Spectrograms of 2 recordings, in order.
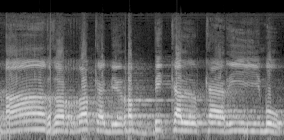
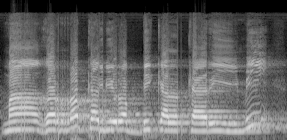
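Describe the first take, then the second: First: The last word ends with a 'u' vowel. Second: The last word ends with an 'i' vowel. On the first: Why did your own nobility lead you to disobey your Lord? "ada juga yang membaca" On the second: What deceived you about your Lord, the Most Generous? "Ini ada dua cara membacanya"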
